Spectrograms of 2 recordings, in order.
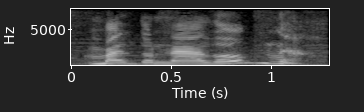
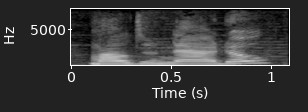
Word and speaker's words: Maldonado: It's pronounced Maldonado, so it is written Maldonado. So Maldonado.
